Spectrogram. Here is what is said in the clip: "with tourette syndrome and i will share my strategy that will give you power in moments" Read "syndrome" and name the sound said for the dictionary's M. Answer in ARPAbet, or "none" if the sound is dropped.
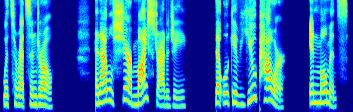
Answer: none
